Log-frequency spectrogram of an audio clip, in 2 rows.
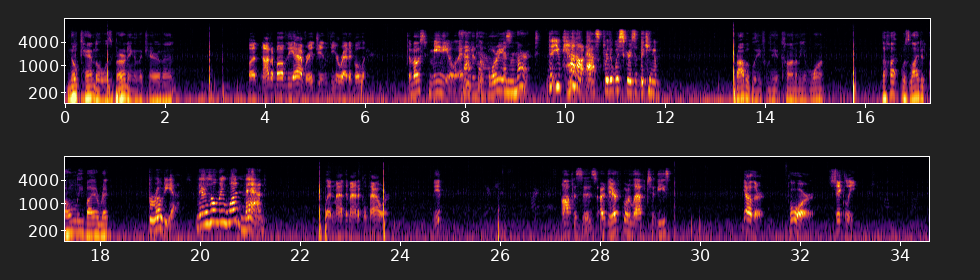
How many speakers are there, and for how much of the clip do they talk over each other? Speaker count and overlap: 6, about 13%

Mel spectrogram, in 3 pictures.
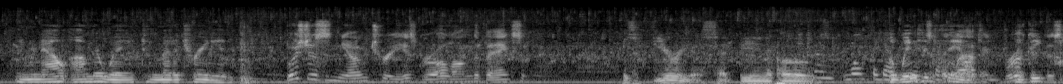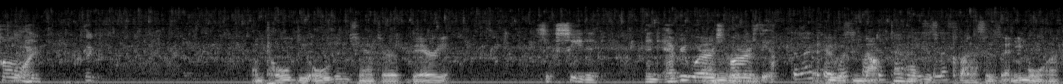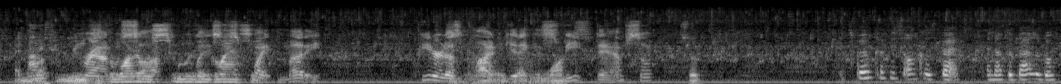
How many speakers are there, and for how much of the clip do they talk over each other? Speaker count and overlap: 4, about 31%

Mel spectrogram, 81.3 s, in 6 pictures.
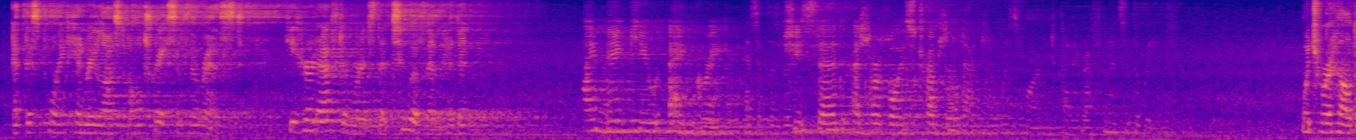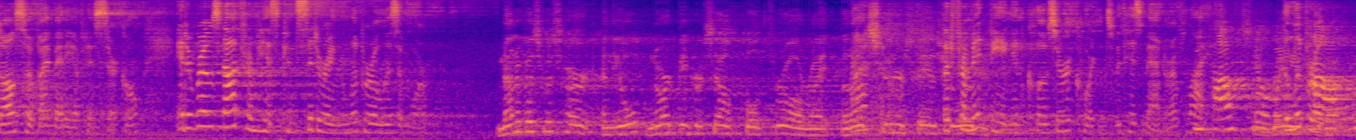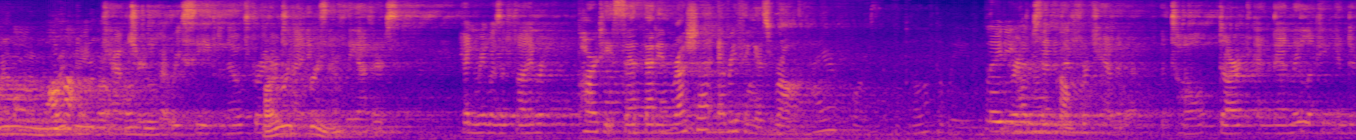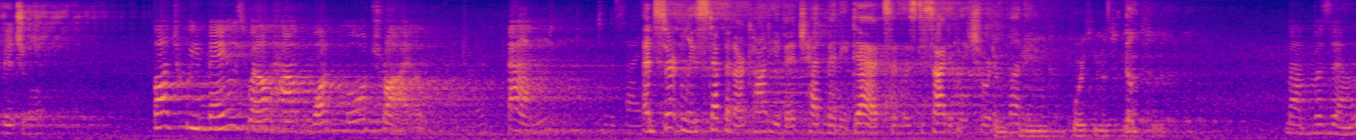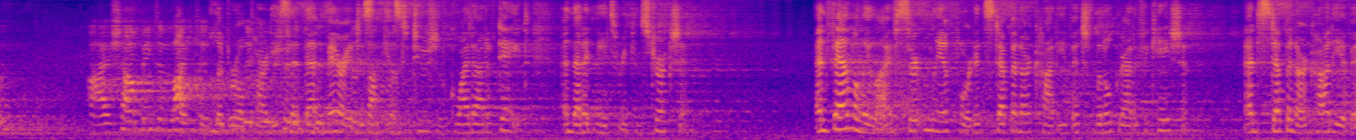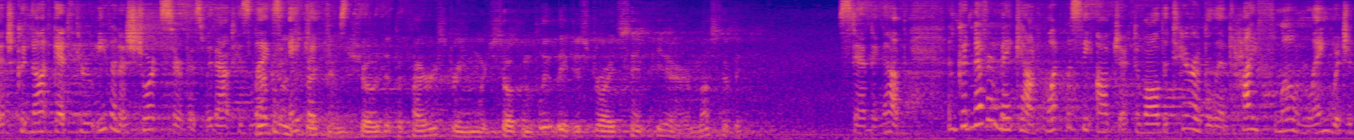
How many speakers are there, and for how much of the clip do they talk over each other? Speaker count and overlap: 5, about 23%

